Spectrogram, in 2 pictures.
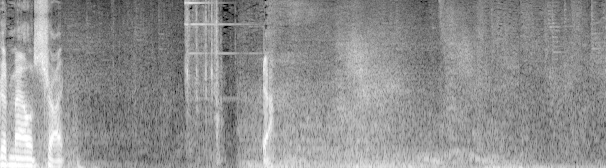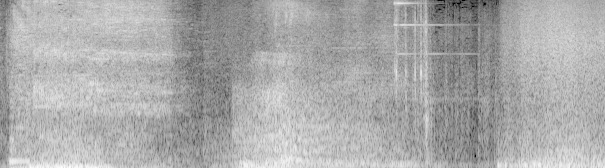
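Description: Magic spells whoosh and crackle in a game battle.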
